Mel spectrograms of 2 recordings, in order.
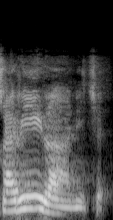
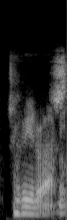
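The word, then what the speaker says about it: शरीराणि: Sharirani, sharirani. Sharirani. Not sharirani. Okay, yeah, because if I did not come for the class, that's how I would have I would have pronounced it.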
